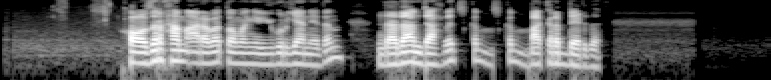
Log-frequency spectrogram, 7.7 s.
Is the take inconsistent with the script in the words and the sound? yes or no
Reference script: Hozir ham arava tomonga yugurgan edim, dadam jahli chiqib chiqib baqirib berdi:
no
